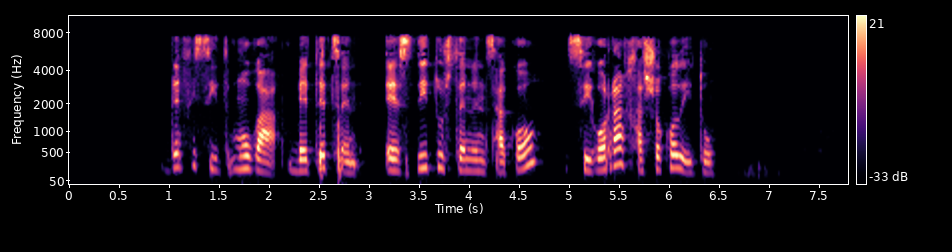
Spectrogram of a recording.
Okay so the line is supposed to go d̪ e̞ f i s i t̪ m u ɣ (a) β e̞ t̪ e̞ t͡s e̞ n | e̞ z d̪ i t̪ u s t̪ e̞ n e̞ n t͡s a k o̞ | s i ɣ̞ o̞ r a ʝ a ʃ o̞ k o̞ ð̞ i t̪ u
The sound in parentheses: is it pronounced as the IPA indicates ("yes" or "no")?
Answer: yes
